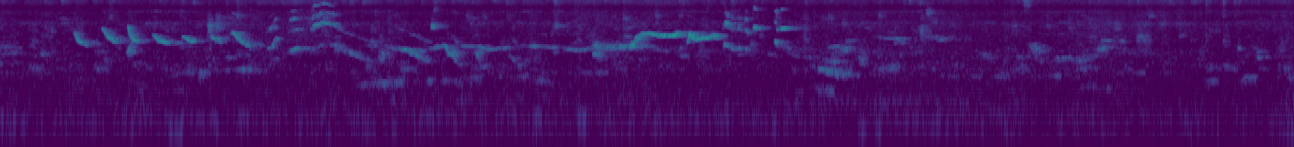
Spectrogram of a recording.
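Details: White-rumped shama, kept as a calming coffee companion, sings a fast series of rising and falling whistled notes that builds to a loud trilled flourish, then fades to sparse soft notes.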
